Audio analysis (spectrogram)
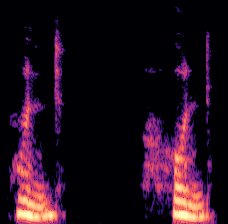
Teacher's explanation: We have a glottal fricative, but it's very, very soft.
